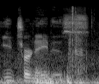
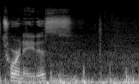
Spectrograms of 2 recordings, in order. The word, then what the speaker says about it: Eternatus: Also, for everybody that gets angry at me saying Eternatus, people say Tornadus. So, like, you know, it's very similar in my brain. They're pronounced basically the same way.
